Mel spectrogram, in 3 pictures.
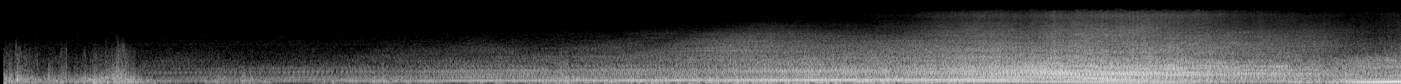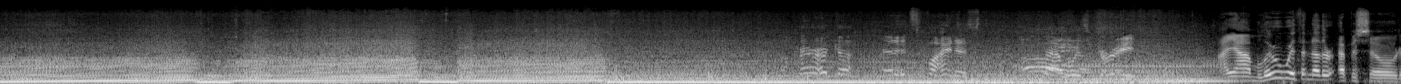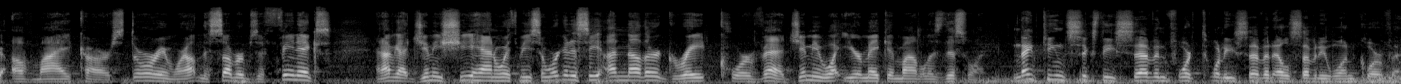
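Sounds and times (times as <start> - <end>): car engine revving past: 1.0 - 26.5.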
